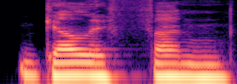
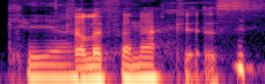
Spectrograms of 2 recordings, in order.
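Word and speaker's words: Galifianakis: Zach Galifanas. Galifanakis.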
